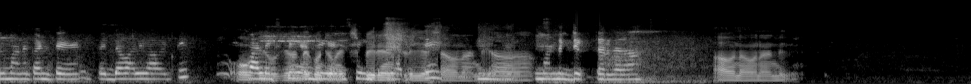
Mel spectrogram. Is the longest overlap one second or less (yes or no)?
no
